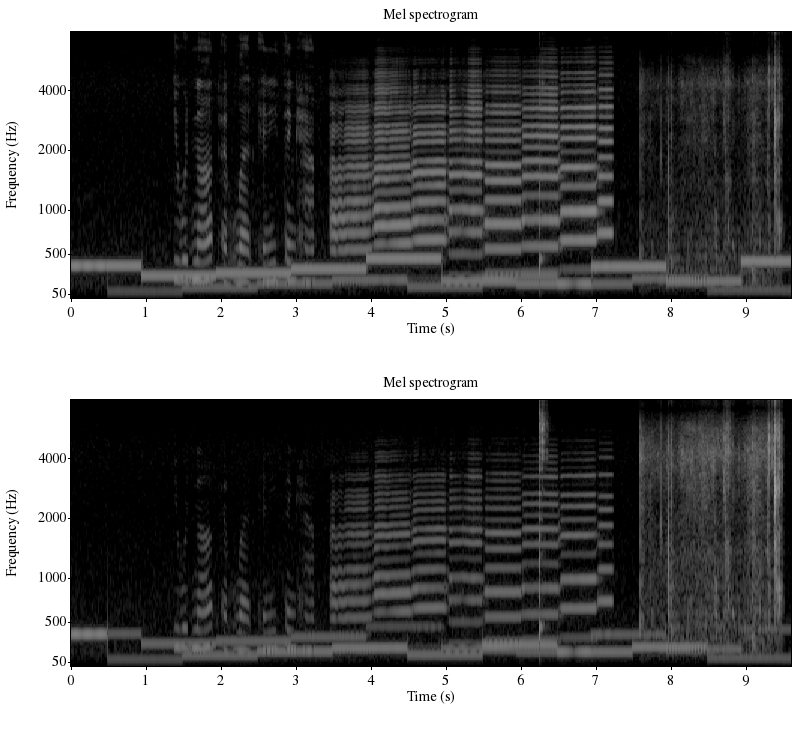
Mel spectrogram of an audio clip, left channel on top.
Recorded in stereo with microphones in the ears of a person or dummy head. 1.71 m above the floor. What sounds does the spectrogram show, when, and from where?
1.4 s a woman speaking: 75° left (ahead or behind)
3.5 s a trumpet: 50° left (ahead or behind)
6.2 s dishes clattering: 70° right (ahead or behind)
7.6 s chewing: 40° right (ahead or behind)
